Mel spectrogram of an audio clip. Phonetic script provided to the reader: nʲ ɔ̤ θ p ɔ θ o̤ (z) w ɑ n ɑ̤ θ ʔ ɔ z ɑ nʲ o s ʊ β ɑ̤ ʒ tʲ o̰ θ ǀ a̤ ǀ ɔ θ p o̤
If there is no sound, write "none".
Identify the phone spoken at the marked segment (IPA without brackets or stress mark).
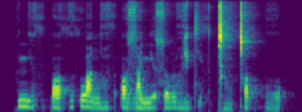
θ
